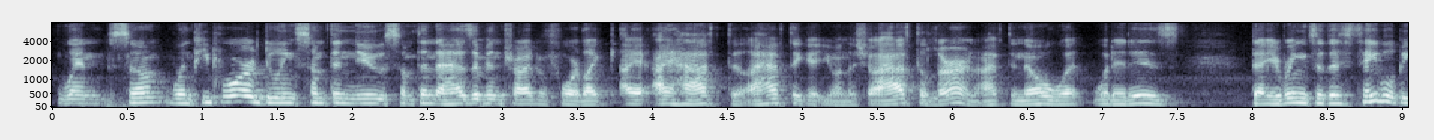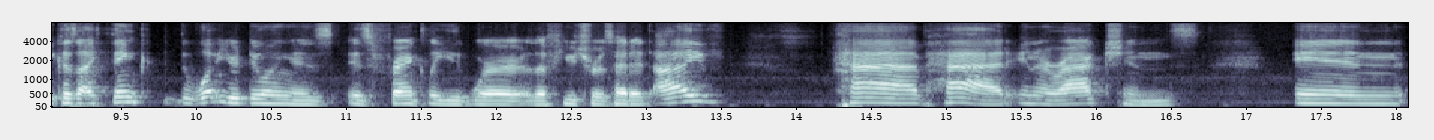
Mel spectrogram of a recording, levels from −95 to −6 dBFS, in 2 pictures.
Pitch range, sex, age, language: 140-170 Hz, male, 20-39, English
